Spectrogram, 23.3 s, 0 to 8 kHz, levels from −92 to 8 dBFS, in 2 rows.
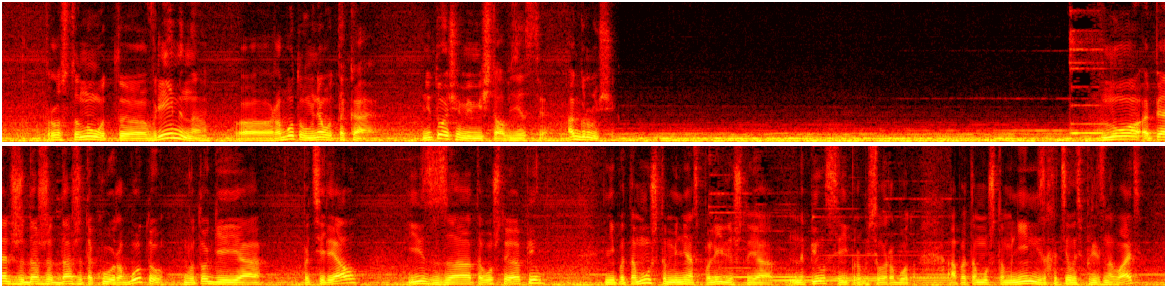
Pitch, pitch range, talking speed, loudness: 110 Hz, 110-125 Hz, 135 wpm, -16 LUFS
